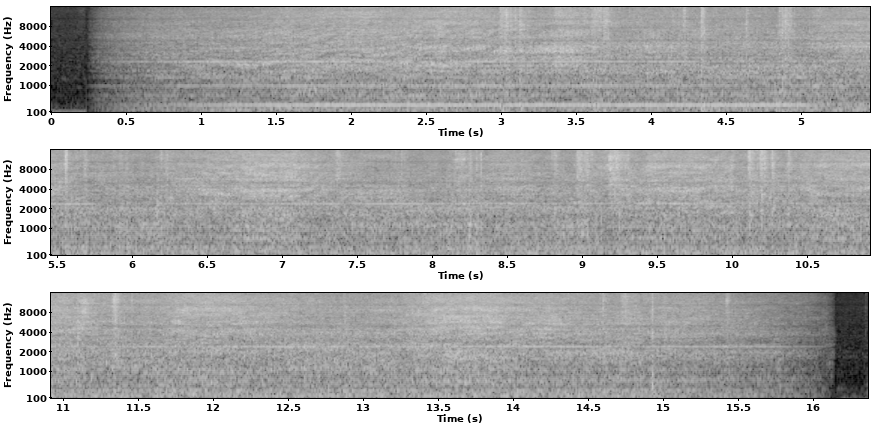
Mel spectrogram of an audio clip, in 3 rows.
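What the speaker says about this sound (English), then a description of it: "I think I'm gonna vacuum that out." Vacuum cleaner running steadily to clean out the inside of an Xciting 500 scooter, a loud continuous whine and roar that holds for about fifteen seconds with no speech.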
